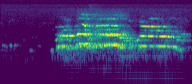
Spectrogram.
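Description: A rooster crowing once: a single call of about a second and a half, its pitch dropping a little at the end.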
